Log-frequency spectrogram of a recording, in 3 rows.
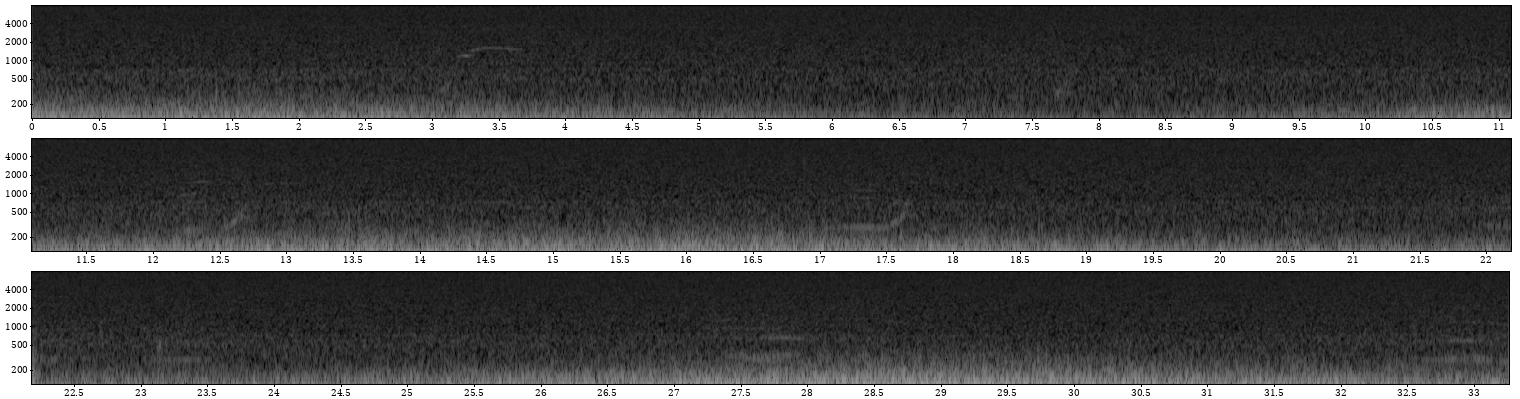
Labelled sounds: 3.3	3.7	humpback whale, 1.4 to 1.7 kHz

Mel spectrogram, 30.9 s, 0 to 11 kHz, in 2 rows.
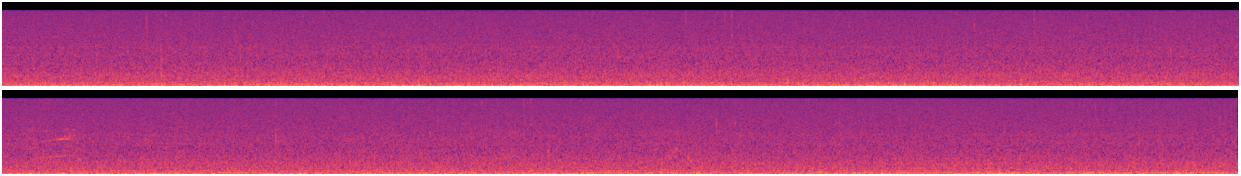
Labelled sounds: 15.7	16.4	killer whale, 0.67 to 2.3 kHz

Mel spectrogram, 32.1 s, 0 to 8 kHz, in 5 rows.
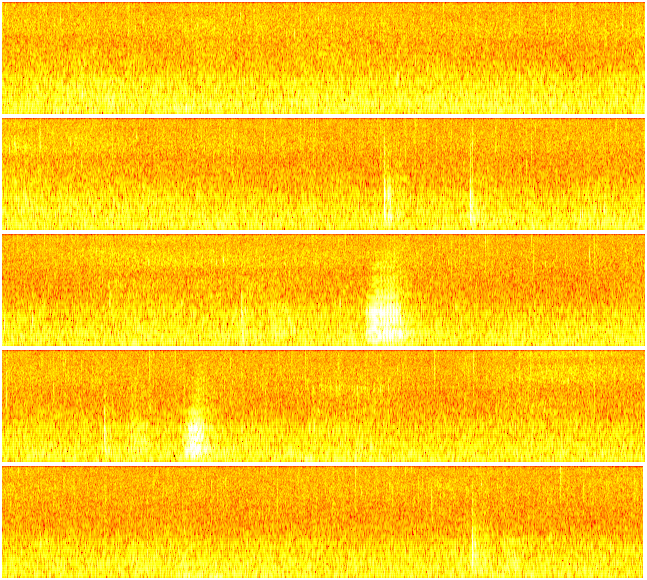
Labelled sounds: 16.5	16.8	croaking sound likely from a nearby submerged object, 0.88 to 1.4 kHz
21.1	21.3	croaking sound likely from a nearby submerged object, 0.84 to 1.0 kHz

